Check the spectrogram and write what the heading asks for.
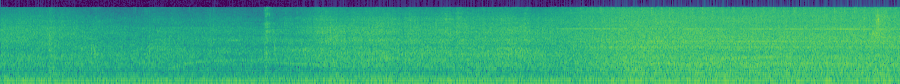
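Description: Steady low drone of vehicle engines running at idle, growing louder about six seconds in, with a faint wavering tone in the first few seconds.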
